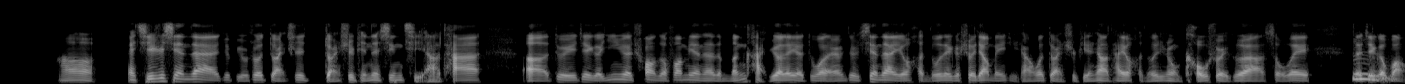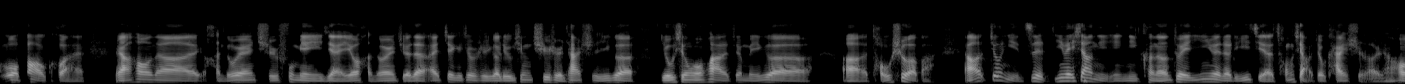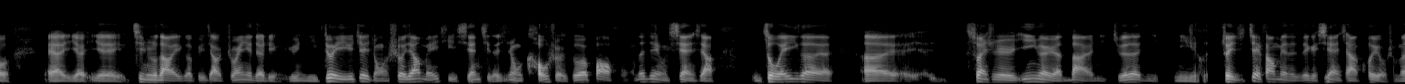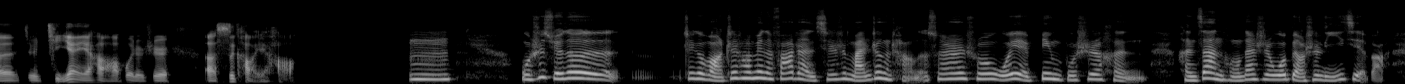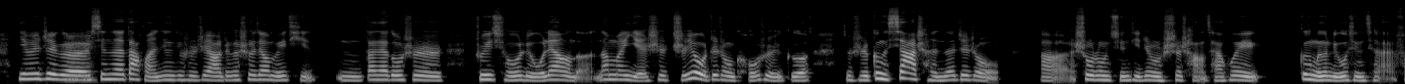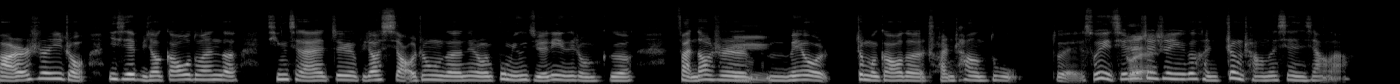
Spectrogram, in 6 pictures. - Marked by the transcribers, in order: none
- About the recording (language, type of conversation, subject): Chinese, podcast, 你对音乐的热爱是从哪里开始的？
